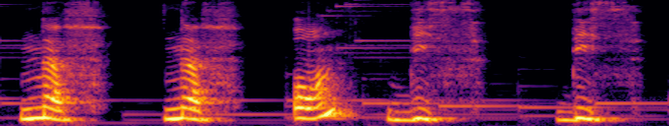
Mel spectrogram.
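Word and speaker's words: dix: 10 dis. Dis. Yine aynı şekilde X s gibi okundu.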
